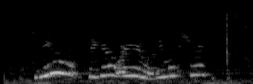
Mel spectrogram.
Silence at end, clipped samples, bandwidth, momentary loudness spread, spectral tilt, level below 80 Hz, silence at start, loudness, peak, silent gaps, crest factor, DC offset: 0.25 s; under 0.1%; 11.5 kHz; 14 LU; -7 dB/octave; -58 dBFS; 0.35 s; -29 LUFS; -14 dBFS; none; 16 dB; under 0.1%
